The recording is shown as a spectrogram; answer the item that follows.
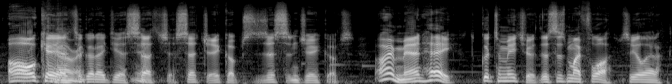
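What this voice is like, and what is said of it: Put-on Boston accent drifting Bronx. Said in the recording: “Something went really awry with my accent there. It started as a simple Southie accent, but then it got Bronx-y or something ... you had a little Rhode Island, maybe ... Which is like a mix of Boston and ... New York”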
